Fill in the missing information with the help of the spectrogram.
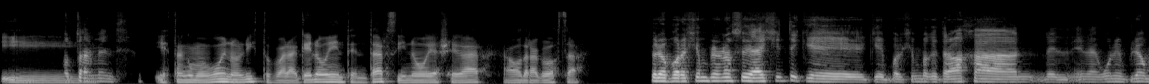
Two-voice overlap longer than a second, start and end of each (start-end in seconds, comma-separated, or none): none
